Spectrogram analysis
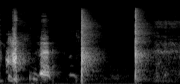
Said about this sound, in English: Weak clap. Aye, but it was just a kind of fake.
